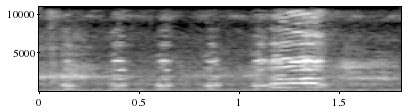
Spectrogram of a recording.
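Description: Pet hen Marigold clucks and sings from nearby, a soft series of rhythmic clucks building into a few rising, drawn-out warbling notes.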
